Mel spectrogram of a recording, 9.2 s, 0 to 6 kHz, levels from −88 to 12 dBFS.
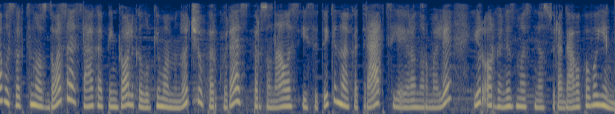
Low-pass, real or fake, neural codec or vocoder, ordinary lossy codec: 5.4 kHz; real; none; AAC, 24 kbps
